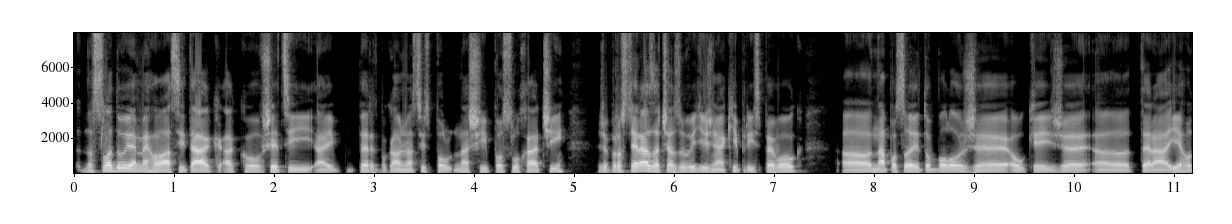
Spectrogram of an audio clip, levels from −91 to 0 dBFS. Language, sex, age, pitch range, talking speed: Slovak, male, 20-39, 110-125 Hz, 160 wpm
